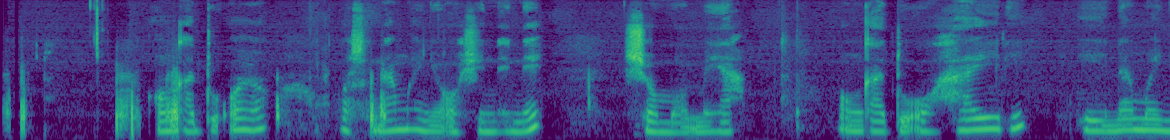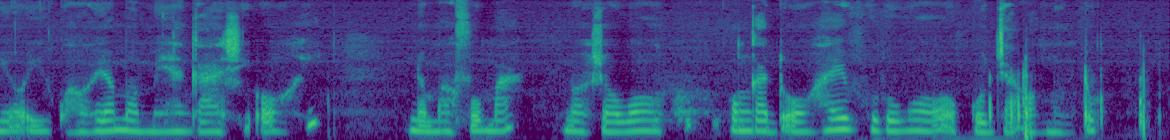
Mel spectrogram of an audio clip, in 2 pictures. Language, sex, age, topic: Oshiwambo, female, 18-24, agriculture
